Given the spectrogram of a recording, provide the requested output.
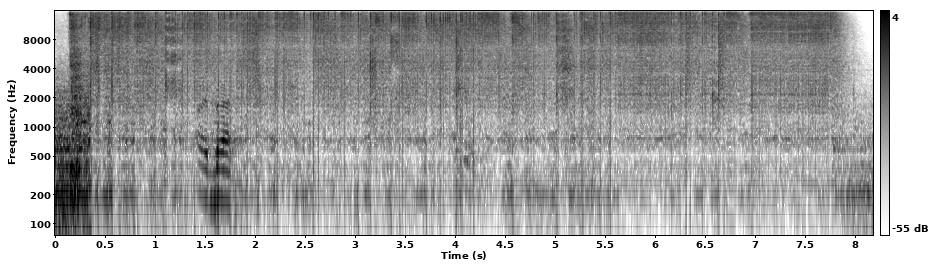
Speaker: You're moving really fast. Yeah. You want to move it really slow. That's why it's really. Goobery.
